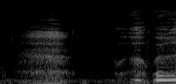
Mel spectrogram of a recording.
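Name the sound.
person yawning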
